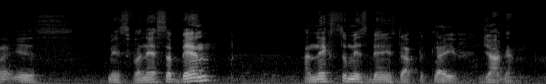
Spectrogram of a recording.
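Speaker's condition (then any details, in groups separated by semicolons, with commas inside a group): No condition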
